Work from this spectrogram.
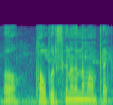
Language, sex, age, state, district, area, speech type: Bodo, male, 18-30, Assam, Baksa, rural, spontaneous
